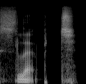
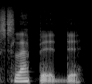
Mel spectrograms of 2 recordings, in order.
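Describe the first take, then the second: First: The word ends sharply with a plain T sound. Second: The ending has an extra vowel before the T. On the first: The speaker calls it right. "we're saying slept with a T" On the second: The speaker calls it wrong. "we're not we're not saying slepid"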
